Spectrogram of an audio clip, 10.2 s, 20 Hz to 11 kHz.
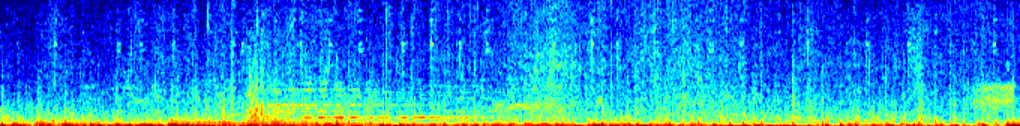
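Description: Horses walking with steady clip-clop hoofbeats in Red Dead Redemption 2, riders dismounting near a woodland clearing before a cabin, with a faint tone and other game ambience mixed underneath.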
